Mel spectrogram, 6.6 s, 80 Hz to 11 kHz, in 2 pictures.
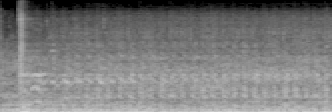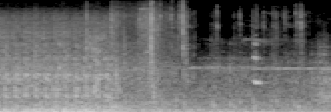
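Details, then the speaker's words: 1965 Chevy C10 with a Rochester Monojet carburetor and a dead accelerator pump: with a good starter and battery, it cranks fast and light for about four seconds with no compression beats, and near-zero compression is suspected, not confirmed. "Also, when trying to turn the engine over, starter's great, battery is great. This sounds like it has absolutely zero compression."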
